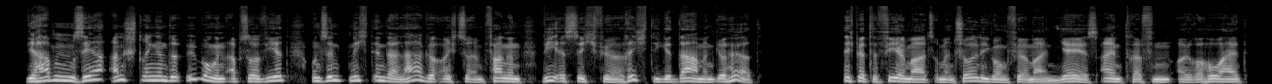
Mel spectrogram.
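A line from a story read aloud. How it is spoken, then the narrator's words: Plain. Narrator (German): sagte Kalo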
